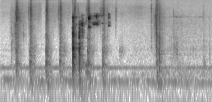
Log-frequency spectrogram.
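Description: Footsteps clang on a metal roof.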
